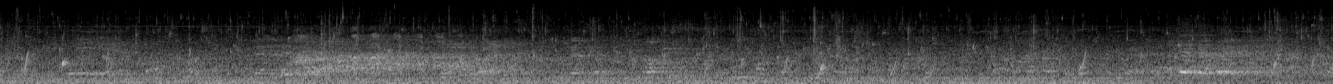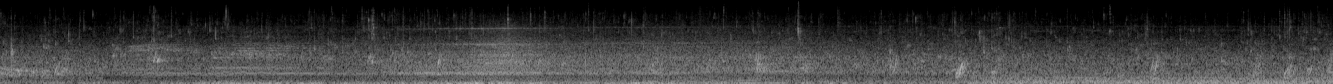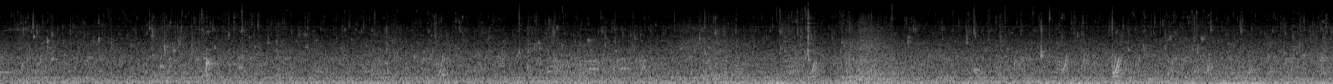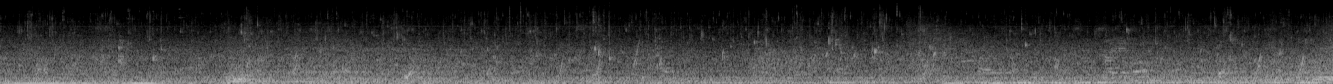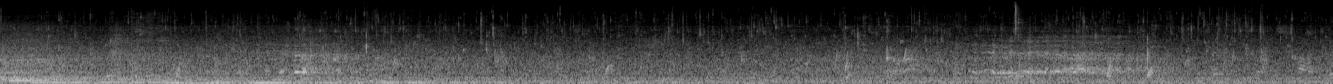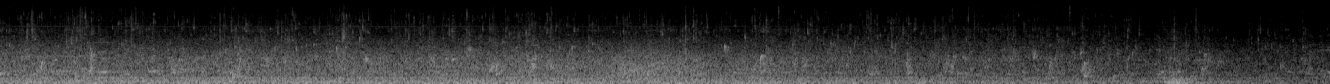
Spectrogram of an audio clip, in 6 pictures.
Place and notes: The Holy Brook behind the Library in Reading on cloudy Tuesday afternoon. Sony M10 Rode Videomic ProX
Reading, UK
